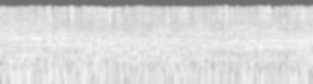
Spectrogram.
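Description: Dense thunder of many horses galloping at once, the cavalry charge of the Rohirrim from The Lord of the Rings: The Return of the King, a loud continuous drumming of hooves with battle din.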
